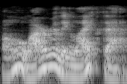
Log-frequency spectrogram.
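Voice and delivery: honest, heartfelt, sincere and genuinely pleased. Showing how tone reveals you really like something, sincere and genuinely pleased. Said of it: "And you can tell I like it".

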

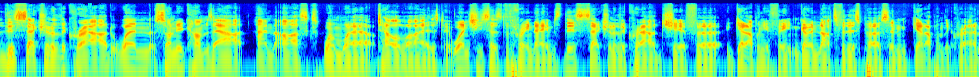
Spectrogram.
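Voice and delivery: ordinary delivery

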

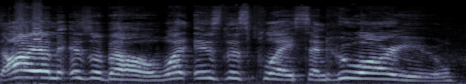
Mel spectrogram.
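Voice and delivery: commanding, proclaiming, declaiming warrior voice. Narrating a scene, voicing an armored woman with morning star and shield: booming Isabel voice. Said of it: "she bellows in this booming voice".

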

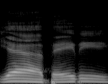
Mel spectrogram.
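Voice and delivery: put-on British spy-spoof voice. Doing a quick example line: Austin Powers voice. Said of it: "That's Austin Powers".

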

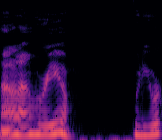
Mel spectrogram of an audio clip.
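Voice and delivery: wary, cagey, guarded, evasive tone. Retelling a character's reply when asked who she is: imitating a guarded reply. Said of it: "being very guarded".

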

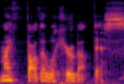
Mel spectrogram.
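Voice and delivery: put-on haughty, snooty, sneering voice. Praising an actor who convincingly played a jerk, quoting his line; mock-haughty sneering voice. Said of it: "And the haughty voice".

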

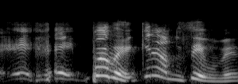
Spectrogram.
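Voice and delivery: high, swooping, swinging voice. Quoting how a character tells Burbank to get off the table: Danny impression. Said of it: "how Danny says".

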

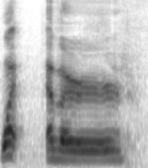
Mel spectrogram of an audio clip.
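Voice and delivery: put-on high, offhand, teen-movie style delivery. Quoting the line from Clueless: Alicia Silverstone in Clueless voice. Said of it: "Alicia Silverstone on Clueless. She goes".

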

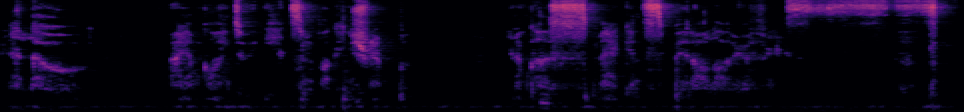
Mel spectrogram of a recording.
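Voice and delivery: very slow, breathy ASMR whisper. Joking that the new mic picks up everything: mock asmr voice. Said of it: "sounds like some A S M R shit".

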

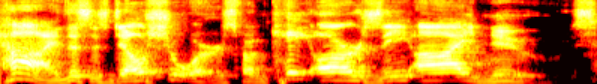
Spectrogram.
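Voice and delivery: very slow, deep, big radio announcer voice. Showing how announcers talked on radio: deep radio announcer voice. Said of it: "You talk like this".

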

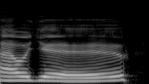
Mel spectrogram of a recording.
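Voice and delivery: words stretched out long, loudly. Showing how a group of people talk, dragging the words out: drawn-out mimicked way of talking. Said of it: "they talk kind of like this".

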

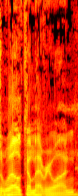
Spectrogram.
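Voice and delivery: announcer-style voice. Opening a top ten list to an in-studio audience, in an announcer voice. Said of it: "this is where I get to use my announcing voice".

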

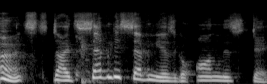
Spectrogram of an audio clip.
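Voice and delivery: put-on sort-of English accent. Voicing a woman who can plainly see the visitors: sort of english accent. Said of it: "it's like sort of English".

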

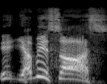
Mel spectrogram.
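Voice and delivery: loud, high, fake North Korean accent. Joking with a co-host about a sauce, in a mock north korean accent. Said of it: "was that your North Korean?".

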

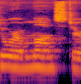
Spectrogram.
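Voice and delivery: usual speaking voice

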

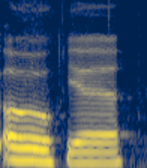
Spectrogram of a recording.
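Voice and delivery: flat, half-hearted put-on tone. Mocking the other speaker's spoiler warning: imitating a flat, unenthusiastic reply. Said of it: "You sound so enthusiastic about that".

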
